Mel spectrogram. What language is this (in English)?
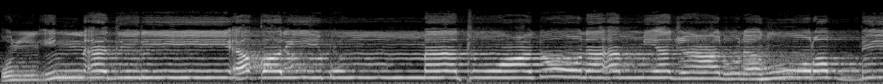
Arabic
